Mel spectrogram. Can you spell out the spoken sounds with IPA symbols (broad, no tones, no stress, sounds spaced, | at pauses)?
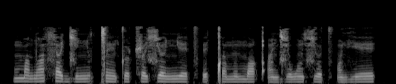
m õ dˤ ɐ̃ ɬ ɐ d͡ʑ ɵ ɲ ɔ ǀ ẽ t o ʈ͡ʂ œ ɕ œ ɲ e t͡sʼ e ǃ ɐ m ẽ m ɔ qʼ ẽ d͡ʑ ɵ w õ ɕ ɵ t͡sʼ ɔ̃ vʲ e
